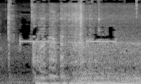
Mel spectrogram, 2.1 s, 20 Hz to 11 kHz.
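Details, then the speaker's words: 2004 Honda Civic after replacing the faulty ignition starter switch that caused no-start with clicking: brief crank catches quickly, settles into a steady, even idle with no stumble or odd noises; normal start. "he that so yeah I'm glad that we got it stting fine now running good"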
